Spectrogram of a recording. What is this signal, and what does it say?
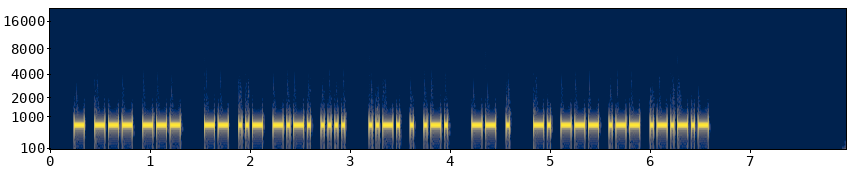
Morse code, heard as a keyed tone, about 36 wpm, 700 Hz. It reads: TOO MUCH FER ME NOW.
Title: Sentences from Top 200 Words and Abbreviations 35wpm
